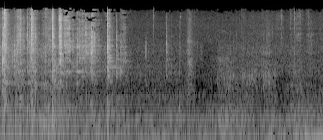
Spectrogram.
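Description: Light metallic clicks and clinks as a steel mole trap's plate and wire springs are handled with gloved hands and pliers, a scatter of them in the first two seconds or so.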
